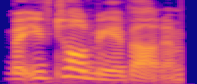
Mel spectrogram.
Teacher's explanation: it's the verb told but you've told me about him the sentence peaks with that word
